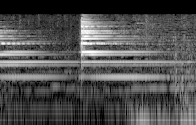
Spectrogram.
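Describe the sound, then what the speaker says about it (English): A single ship's bell struck once aboard a warship in the Firesong DLC video game, a bright clang ringing out over a steady tonal background hum and fading slowly. "Sound the bell, mercenary,"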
